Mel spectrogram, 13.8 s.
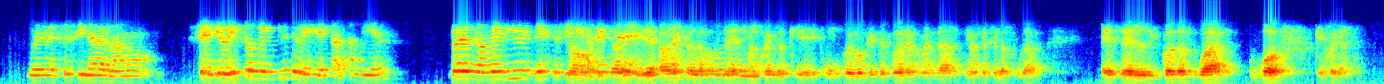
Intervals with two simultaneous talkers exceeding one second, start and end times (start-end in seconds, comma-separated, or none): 5.7-7.8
